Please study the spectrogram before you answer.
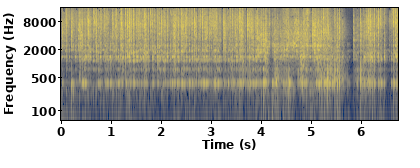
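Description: Long nails tap quickly and continuously on a large wooden bowl, making a dense stream of bright, clicky taps over a steady hollow resonance near 400 Hz. The tapping runs without a break until a brief gap near the end, then resumes at the same pace.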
